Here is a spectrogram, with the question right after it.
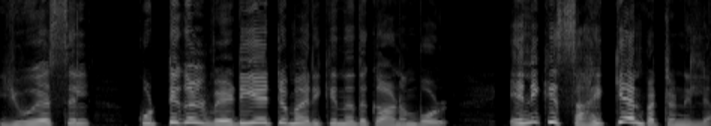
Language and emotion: Malayalam, angry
